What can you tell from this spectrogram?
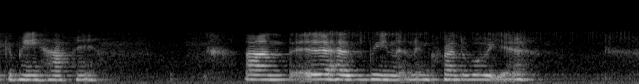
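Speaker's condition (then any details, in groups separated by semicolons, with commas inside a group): Motor neurone disease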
